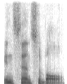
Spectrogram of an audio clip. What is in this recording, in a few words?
"insensible", American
